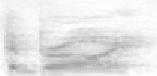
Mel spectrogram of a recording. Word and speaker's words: de Broglie: travels as waves and de broglie you pronounce it the broy but the broglie he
